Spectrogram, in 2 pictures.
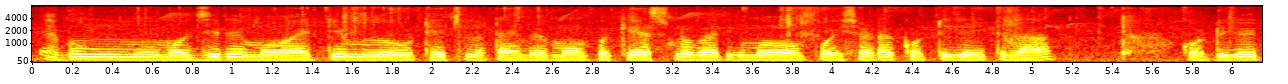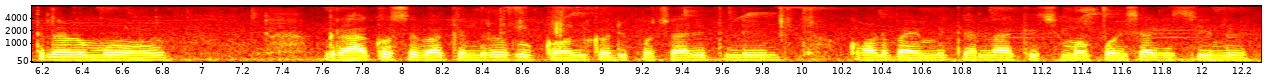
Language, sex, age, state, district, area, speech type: Odia, male, 18-30, Odisha, Rayagada, rural, spontaneous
